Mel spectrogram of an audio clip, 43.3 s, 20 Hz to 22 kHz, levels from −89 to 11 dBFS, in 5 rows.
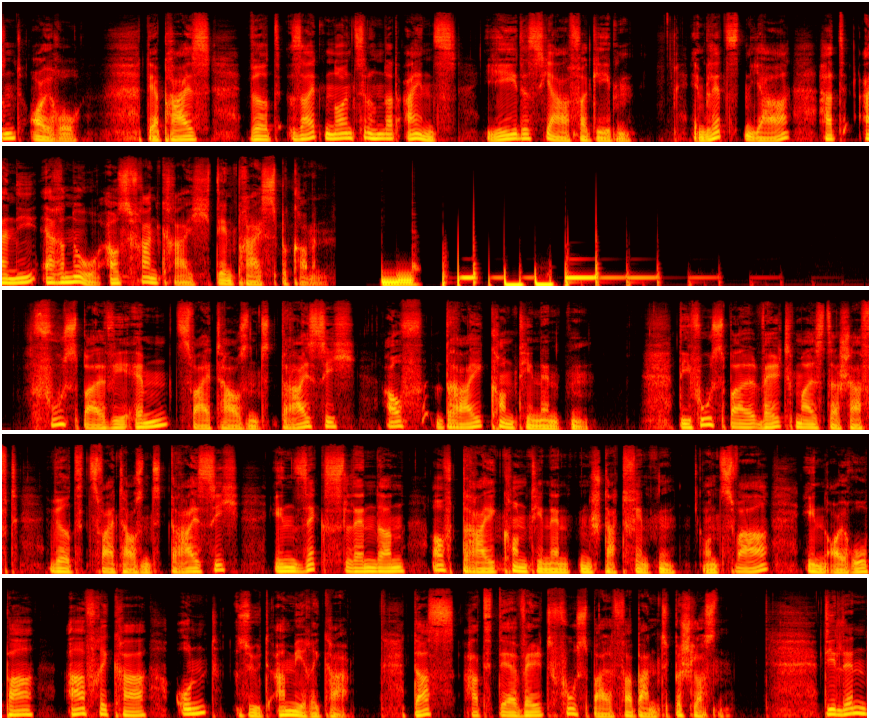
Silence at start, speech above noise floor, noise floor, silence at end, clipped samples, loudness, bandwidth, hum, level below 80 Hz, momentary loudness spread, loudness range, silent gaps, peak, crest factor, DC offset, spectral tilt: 0 s; 47 dB; -70 dBFS; 0 s; under 0.1%; -23 LUFS; 16.5 kHz; none; -32 dBFS; 11 LU; 3 LU; 12.00-12.31 s; -2 dBFS; 20 dB; under 0.1%; -5.5 dB/octave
